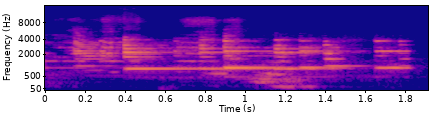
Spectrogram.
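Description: A phone ringtone plays during a live Hindi class, a bright melodic tone in several short bursts, fairly close and alone without talk.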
